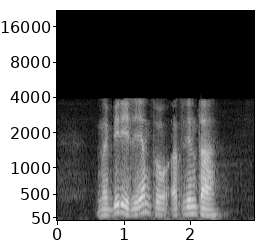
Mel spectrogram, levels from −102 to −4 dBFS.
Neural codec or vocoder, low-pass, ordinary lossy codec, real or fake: codec, 16 kHz, 0.7 kbps, FocalCodec; 7.2 kHz; AAC, 16 kbps; fake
